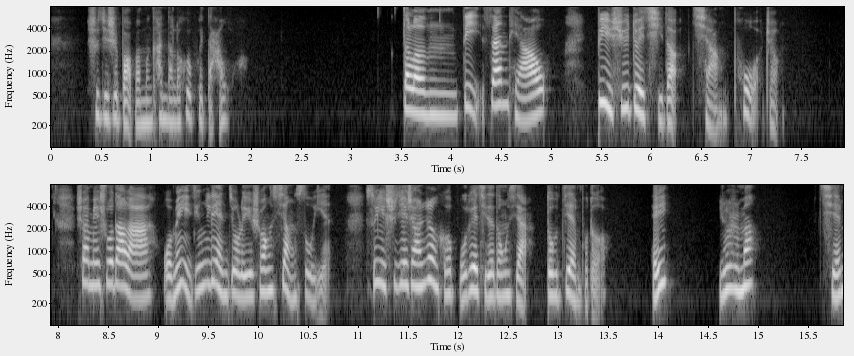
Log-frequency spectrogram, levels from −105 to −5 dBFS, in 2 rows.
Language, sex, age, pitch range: Chinese, male, 20-39, 265-370 Hz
